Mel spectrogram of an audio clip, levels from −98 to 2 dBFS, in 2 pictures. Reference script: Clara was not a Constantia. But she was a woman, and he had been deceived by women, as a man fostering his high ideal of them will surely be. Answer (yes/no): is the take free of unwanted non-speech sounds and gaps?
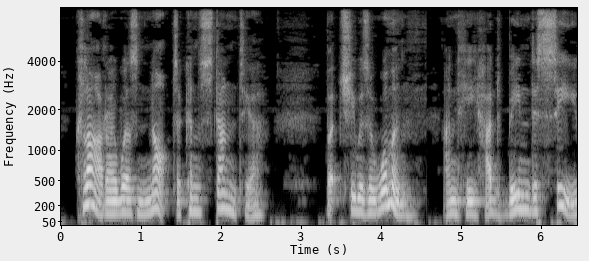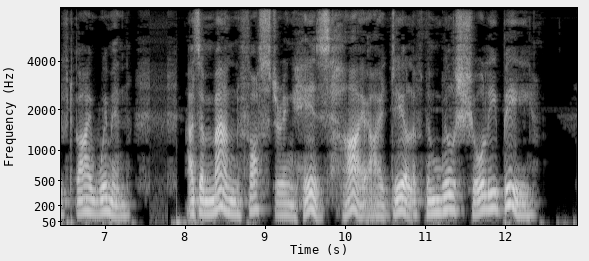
yes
